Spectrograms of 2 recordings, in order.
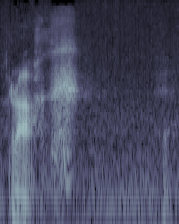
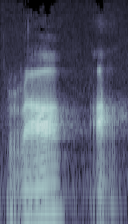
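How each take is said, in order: First: A breathy h sound separates the two vowels. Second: The two vowels run together with no h sound. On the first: The speaker calls it right. "원래는 라흐, 예, 라흐 예, 그렇게 읽어야 돼요" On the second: The speaker calls it wrong. "라아가 아니고"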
